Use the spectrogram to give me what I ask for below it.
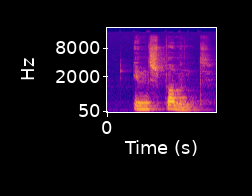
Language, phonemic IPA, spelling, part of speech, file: Dutch, /ɪnˈspɑnənt/, inspannend, verb / adjective, Nl-inspannend.ogg
- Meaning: present participle of inspannen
